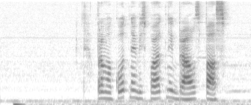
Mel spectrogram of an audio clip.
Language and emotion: Russian, neutral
